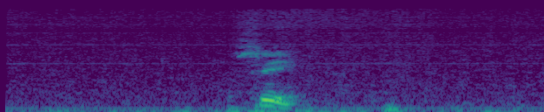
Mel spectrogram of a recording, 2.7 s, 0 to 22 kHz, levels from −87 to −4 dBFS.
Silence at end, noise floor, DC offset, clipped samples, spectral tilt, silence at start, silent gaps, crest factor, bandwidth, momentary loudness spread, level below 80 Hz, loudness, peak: 0.15 s; -59 dBFS; under 0.1%; under 0.1%; -6 dB/octave; 0.25 s; none; 20 dB; 16.5 kHz; 26 LU; -58 dBFS; -35 LUFS; -20 dBFS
